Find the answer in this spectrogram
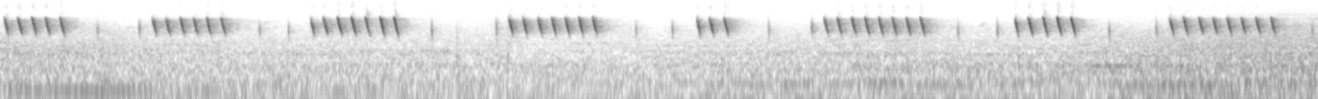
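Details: Energetic bar-winged prinia song, rich in fill-in notes, played to stimulate young birds to sing; eight short bursts of fast, high pulsed notes at a steady pace with low background rumble.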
